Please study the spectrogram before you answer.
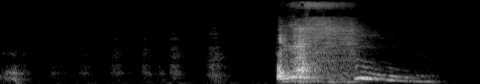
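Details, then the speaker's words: Man with allergies in an intense rapid sneezing fit of 60+ sneezes: short sniffs and small catching breaths, then one loud explosive sneeze trailing into a groan; sneezing. "I can't deal. I can't deal with so much sneezing."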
